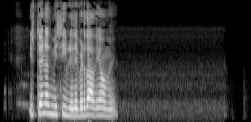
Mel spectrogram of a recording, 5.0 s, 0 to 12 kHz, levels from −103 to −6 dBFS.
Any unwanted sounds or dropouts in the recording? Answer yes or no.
no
